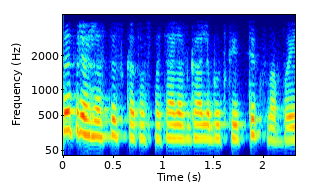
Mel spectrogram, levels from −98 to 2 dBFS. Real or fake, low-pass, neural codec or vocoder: real; 3.6 kHz; none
